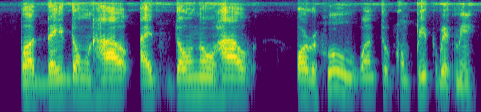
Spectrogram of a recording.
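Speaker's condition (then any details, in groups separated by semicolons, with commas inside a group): Cerebral palsy; since five months old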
